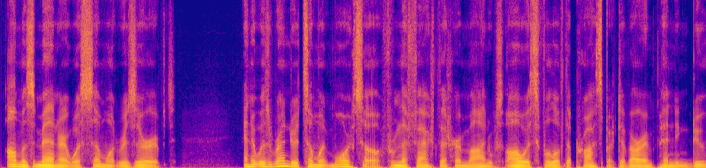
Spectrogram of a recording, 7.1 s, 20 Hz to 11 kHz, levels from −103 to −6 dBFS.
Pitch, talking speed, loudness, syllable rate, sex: 105 Hz, 240 wpm, -19 LUFS, 6.6 syllables/s, male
